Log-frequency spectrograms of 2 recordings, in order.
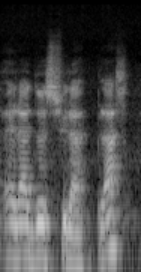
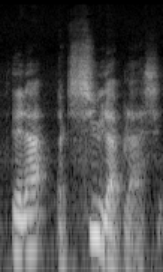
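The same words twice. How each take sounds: First: "dessus" in two syllables, de-ssus; e of "dessus" sounded. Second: "dessus" squeezed to one syllable, d'ssus; elided e in "dessus". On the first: Teacher quotes the line to be changed, "dessus" as full de-ssus. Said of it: "et pas dessus la place". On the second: Teacher corrects the verse, "dessus" said as d'ssus. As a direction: drop the e of "dessus" so it runs d'ssus. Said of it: "Il faut dire". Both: Shown as a demonstration.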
